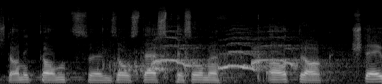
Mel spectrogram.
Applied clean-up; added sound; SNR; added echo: none; Bird vocalization, bird call, bird song; 5 dB; none.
